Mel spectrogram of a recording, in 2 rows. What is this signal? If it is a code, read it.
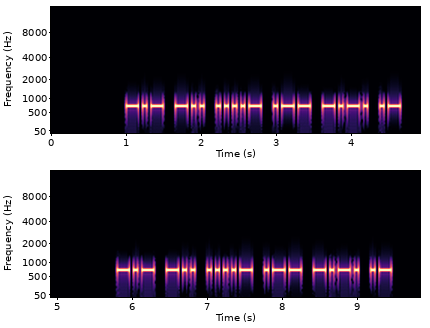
Morse code, heard as a keyed tone, about 22 wpm, 700 Hz. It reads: KD4WCA KD4WCA
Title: USA Call Signs - 6 Characters - Repeated 2x - 22wpm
